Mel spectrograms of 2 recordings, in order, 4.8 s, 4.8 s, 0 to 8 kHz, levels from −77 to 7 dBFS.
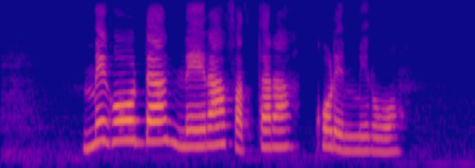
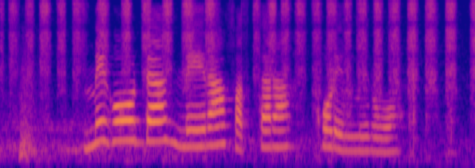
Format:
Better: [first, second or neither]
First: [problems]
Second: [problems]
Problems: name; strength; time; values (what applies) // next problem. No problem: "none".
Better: first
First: none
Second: background sound (Writing); 11 dB below the speech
